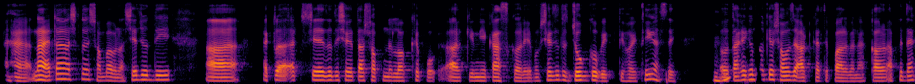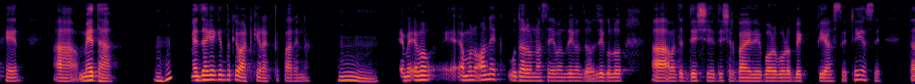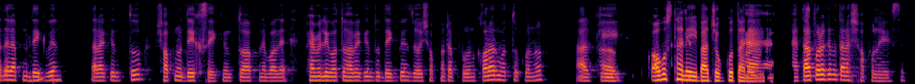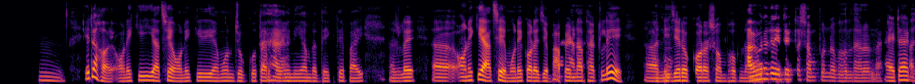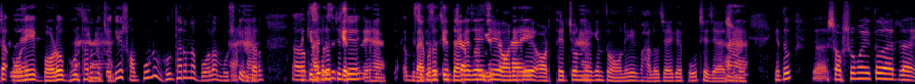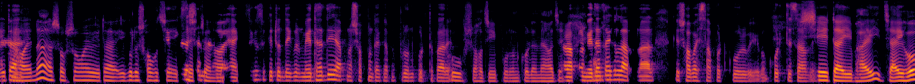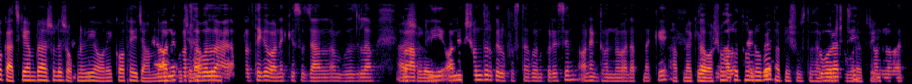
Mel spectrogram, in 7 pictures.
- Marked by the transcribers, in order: drawn out: "হুম"; other noise; in English: "exception"; tongue click; in English: "support"; other background noise
- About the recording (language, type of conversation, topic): Bengali, unstructured, তুমি কি মনে করো, স্বপ্ন দেখতে সবার সমান সুযোগ থাকে না?
- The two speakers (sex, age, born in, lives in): male, 20-24, Bangladesh, Bangladesh; male, 25-29, Bangladesh, Bangladesh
